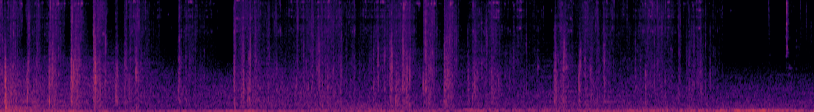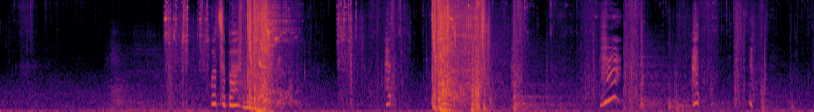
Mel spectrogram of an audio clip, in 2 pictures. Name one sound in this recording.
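Footsteps patter on a hard, wet floor.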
